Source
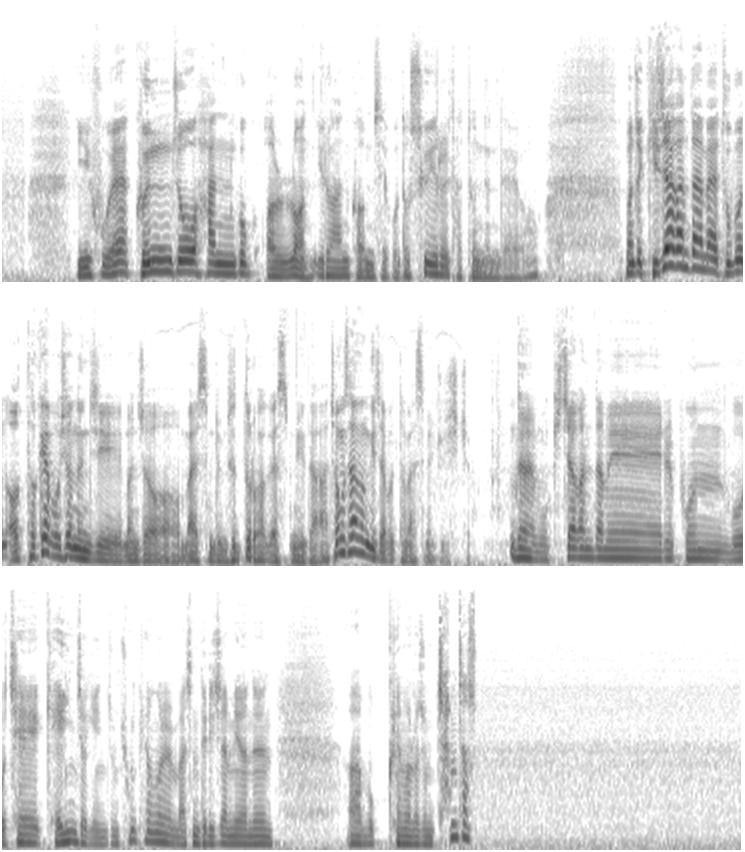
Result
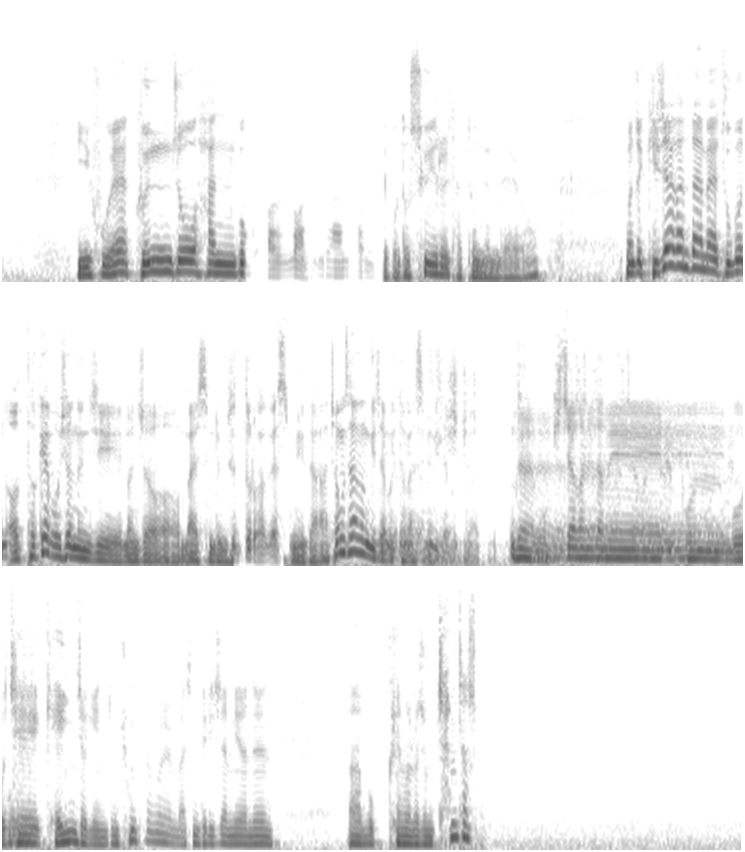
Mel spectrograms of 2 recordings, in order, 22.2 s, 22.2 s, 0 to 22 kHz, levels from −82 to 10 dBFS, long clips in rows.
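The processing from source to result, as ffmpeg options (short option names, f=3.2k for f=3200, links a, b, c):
-filter_complex "[0:a]asplit=3[a][b][c];[a]afade=t=out:st=2.41:d=0.02[d];[b]bandpass=f=710:t=q:w=7.9,afade=t=in:st=2.41:d=0.02,afade=t=out:st=3.81:d=0.02[e];[c]afade=t=in:st=3.81:d=0.02[f];[d][e][f]amix=inputs=3:normalize=0,asettb=1/sr,asplit=3[g][h][i];[g]atrim=end=4.494[j];[h]atrim=start=4.49:end=6.92,asetpts=PTS-STARTPTS,afade=t=in:d=0.004:c=qsin,afade=t=out:st=2.426:d=0.004:c=qsin,highshelf=f=4.5k:g=-8.5[k];[i]atrim=start=6.916[l];[j][k]acrossfade=d=0.004:c1=hsin:c2=qsin[m];[m][l]acrossfade=d=0.004:c1=qsin:c2=hsin,asettb=1/sr,asplit=3[n][o][p];[n]atrim=end=9.714[q];[o]atrim=start=9.71:end=10.22,asetpts=PTS-STARTPTS,afade=t=in:d=0.004:c=qsin,afade=t=out:st=0.506:d=0.004:c=qsin,highpass=390[r];[p]atrim=start=10.216[s];[q][r]acrossfade=d=0.004:c1=hsin:c2=qsin[t];[t][s]acrossfade=d=0.004:c1=qsin:c2=hsin,asettb=1/sr,asplit=3[u][v][w];[u]atrim=end=11.054[x];[v]atrim=start=11.05:end=15.11,asetpts=PTS-STARTPTS,afade=t=in:d=0.004:c=qsin,afade=t=out:st=4.056:d=0.004:c=qsin,aecho=1:1:118|195|331|360|631:0.15|0.224|0.1|0.141|0.266,atrim=end_sample=179046[y];[w]atrim=start=15.106[z];[x][y]acrossfade=d=0.004:c1=hsin:c2=qsin[aa];[aa][z]acrossfade=d=0.004:c1=qsin:c2=hsin,asplit=2[ab][ac];[ab]atrim=end=16.19,asetpts=PTS-STARTPTS,afade=t=out:st=16.186:d=0.004:c=hsin:silence=0.211349[ad];[ac]atrim=start=16.19,asetpts=PTS-STARTPTS,afade=t=in:d=2.38:silence=0.211349[ae];[ad][ae]concat=n=2:v=0:a=1,agate=range=-10dB:threshold=-44dB:ratio=16:detection=peak,firequalizer=gain_entry='entry(240,0);entry(580,-8);entry(930,-21);entry(2500,-10)':delay=0.05:min_phase=1,acompressor=threshold=-26dB:ratio=2"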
